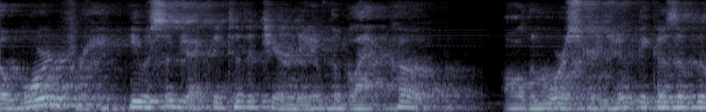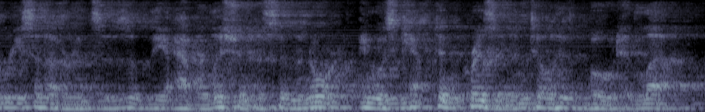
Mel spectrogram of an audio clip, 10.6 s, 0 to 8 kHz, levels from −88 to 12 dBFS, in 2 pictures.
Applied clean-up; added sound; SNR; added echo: neural separator model SepFormer DNS4.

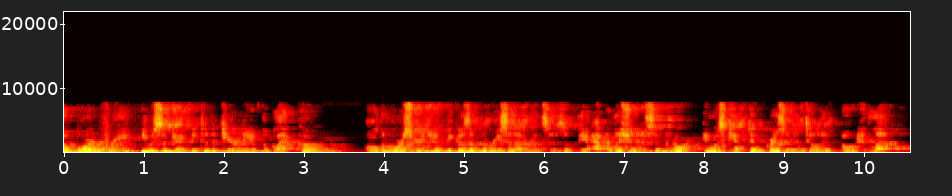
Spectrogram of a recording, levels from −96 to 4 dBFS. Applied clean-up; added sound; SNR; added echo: classical method WPE with log-MMSE.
